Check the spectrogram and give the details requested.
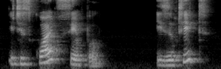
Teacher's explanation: The choice of tones in distinctive questions depends on the speaker's certainty of the fact expressed in the first sense group. First, the most common pattern for the disjunctive question is low fall in the first intonation group followed by the low rise in the tag question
